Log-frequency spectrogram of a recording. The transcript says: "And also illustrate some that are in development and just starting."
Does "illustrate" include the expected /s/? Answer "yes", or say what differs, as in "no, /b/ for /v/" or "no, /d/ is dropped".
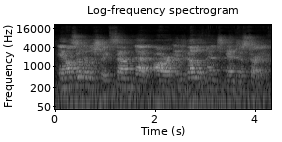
yes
